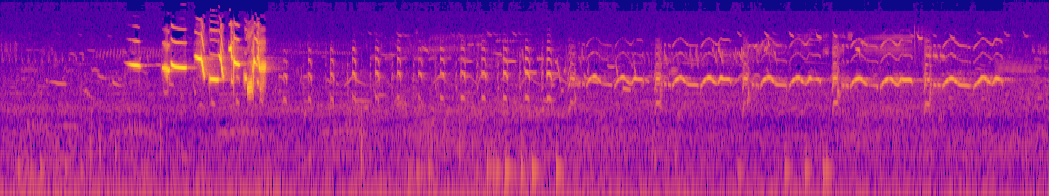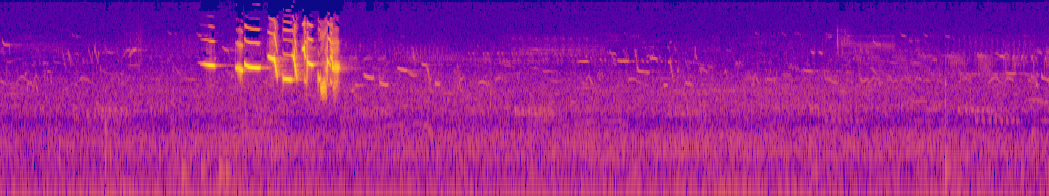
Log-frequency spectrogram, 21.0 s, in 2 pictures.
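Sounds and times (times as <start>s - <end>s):
western meadowlark song: 0.0s - 20.9s.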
